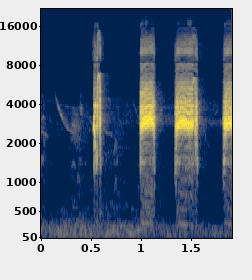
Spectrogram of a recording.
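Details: Black-tailed godwit calling with loud, rasping, broadband notes: a brief clipped note, then two drawn-out harsh calls and the start of another, spaced roughly every third of a second against quiet surroundings.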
